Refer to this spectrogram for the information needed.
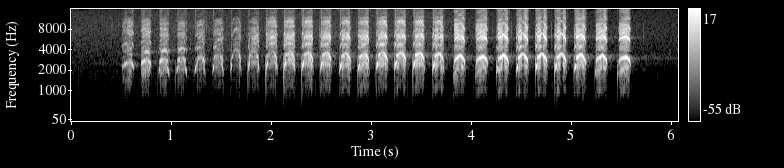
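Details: Nest 3 Osprey chick begging long for fish, 10 August 2021, before a whole fish is delivered. About twenty-five high, piercing whistled notes come in a steady series of roughly four to five per second, growing louder toward the end.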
